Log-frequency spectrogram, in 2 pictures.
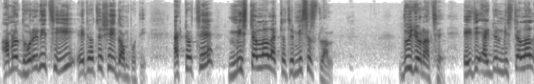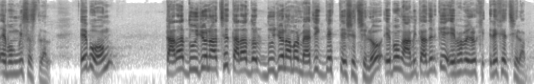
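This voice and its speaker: A man's voice: extremely high pitch, lively intonation, brisk, darkish tone. A man hosting a children's magic show, telling stories and prompting the kids with short questions. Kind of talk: interactive children's stage patter with storytelling. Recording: music playing behind the voice.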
